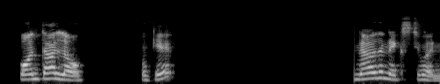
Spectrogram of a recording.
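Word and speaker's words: pantalon: No, मैं जो last n है वो नहीं pronounce करो. I'm making it nasal. Pontalon.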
